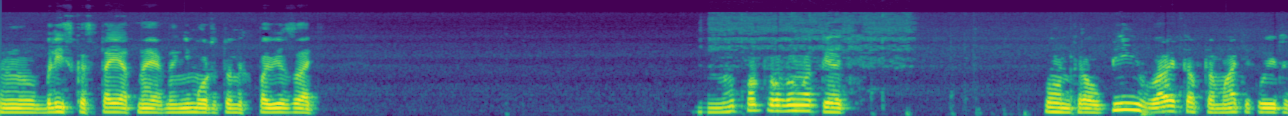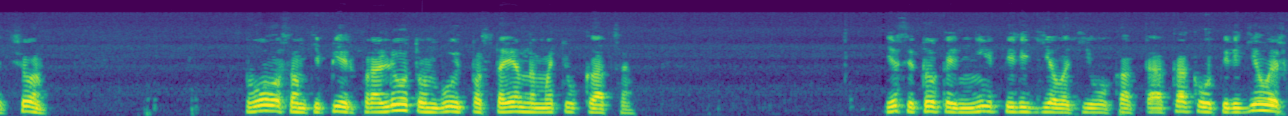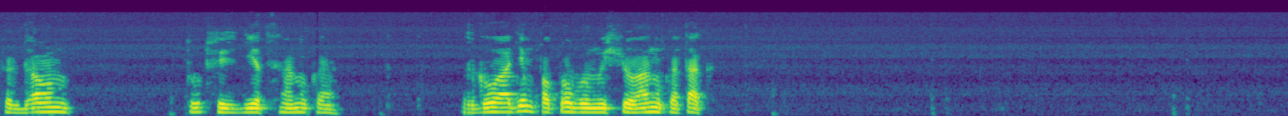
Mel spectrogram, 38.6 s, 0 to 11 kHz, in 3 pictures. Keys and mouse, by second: 0.9-5.5 drag, 7.5 click, 9.8 shift+click, 10.8 ctrl+p, 14.5 shift+middle click, 16.9 click, 21.5-23.4 middle drag, 24.3 shift+middle click, 26.0 shift+middle click, 27.6 click, 28.5 right click, 29.8 middle click, 31.0 shift+click, 32.4 click, 35.3 click, 37.8 click.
